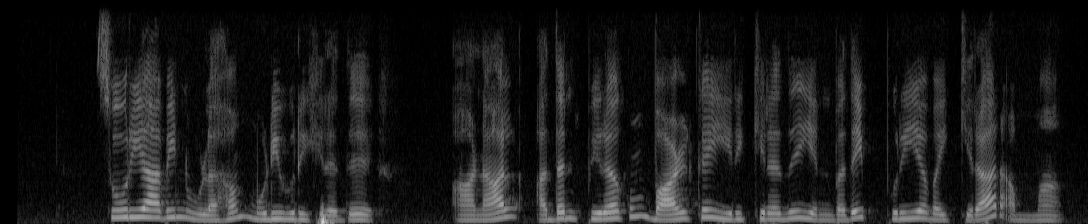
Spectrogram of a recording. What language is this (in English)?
Tamil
